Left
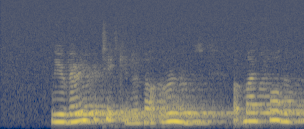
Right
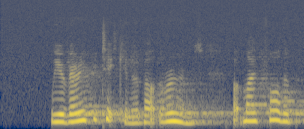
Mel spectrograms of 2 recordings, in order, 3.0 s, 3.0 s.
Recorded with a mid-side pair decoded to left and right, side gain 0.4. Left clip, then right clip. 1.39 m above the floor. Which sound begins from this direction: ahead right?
A woman speaking, at 0.5 s.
